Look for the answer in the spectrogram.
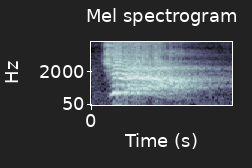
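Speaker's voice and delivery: high, explosive cheer; fired-up team shout. Retold or imitated. Players won over by their coach, shouting eagerly.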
